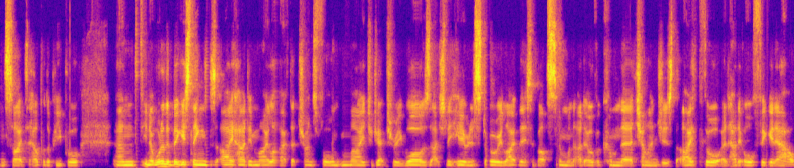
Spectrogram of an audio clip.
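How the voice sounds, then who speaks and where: Barely pausing, a man speaks at a fairly quick pace. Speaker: wellbeing coach and former rugby player. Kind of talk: podcast interview. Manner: calm, soft-spoken; relaxed.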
